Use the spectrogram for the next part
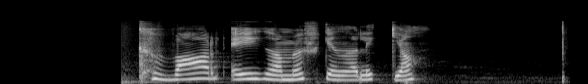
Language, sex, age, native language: Icelandic, male, 9, Icelandic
